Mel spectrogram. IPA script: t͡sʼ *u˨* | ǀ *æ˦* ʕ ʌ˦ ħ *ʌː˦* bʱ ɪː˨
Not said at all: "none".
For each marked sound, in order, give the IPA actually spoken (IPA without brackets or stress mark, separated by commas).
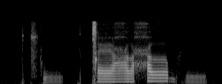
u˨, æ˦, ʌː˦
